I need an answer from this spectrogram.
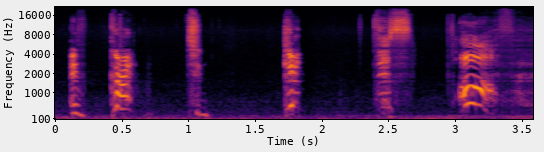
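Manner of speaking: halting, high-pitched effortful heave; grunting through physical exertion; straining with effort. Acted. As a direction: strain word by word as you pull. Straining to pull off a plank.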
